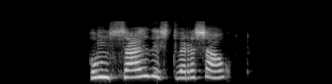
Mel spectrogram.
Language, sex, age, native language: Icelandic, male, 9, Icelandic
